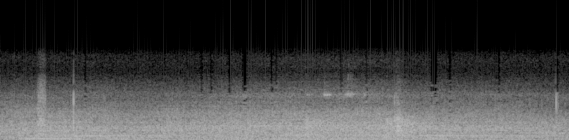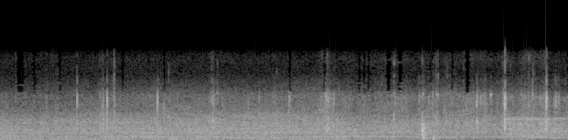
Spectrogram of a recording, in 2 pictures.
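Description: Diesel engine of a Scania truck running steadily to drive its Palfinger loader crane's hydraulics during a lift, its hum strongest in the first few seconds and easing after. A few sharp clicks and knocks near the end.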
